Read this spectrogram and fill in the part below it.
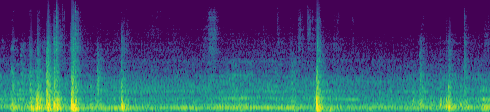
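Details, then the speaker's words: VW Baja Beetle driving, rear end feels very loose: scattered heavy clunks, some close together then a lone thump, over low road rumble; owner suspects the transaxle, not confirmed. "I'm gonna vote transaxle. It sounds to me like transaxle."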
